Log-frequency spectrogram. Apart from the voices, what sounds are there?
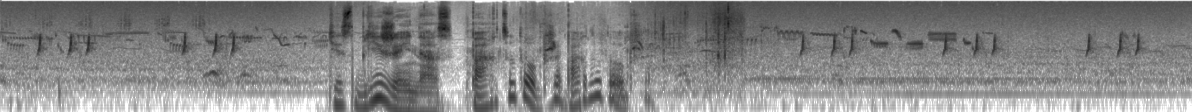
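common quail calling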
